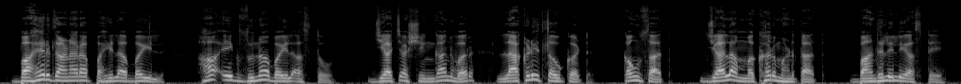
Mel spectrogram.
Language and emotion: Marathi, neutral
